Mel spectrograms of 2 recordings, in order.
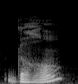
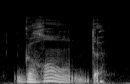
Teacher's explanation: This final D is not pronounced.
